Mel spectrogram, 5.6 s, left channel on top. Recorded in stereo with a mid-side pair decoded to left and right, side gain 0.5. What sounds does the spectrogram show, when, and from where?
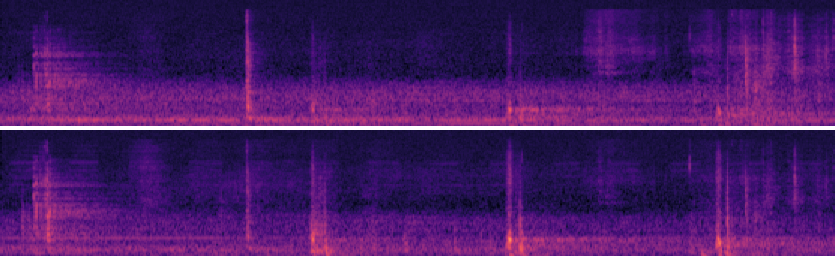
0.1 s cutlery clinking: 35° right, 8 m
2.1 s a whoosh: 60° right, 1.0 m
